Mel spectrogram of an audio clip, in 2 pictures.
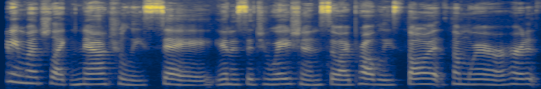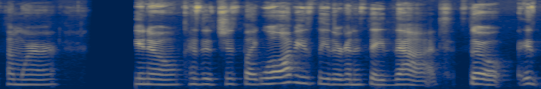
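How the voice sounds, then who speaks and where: A woman speaks in a casual, conversational way on an online meeting. Her voice is smooth and clear, sitting at a medium pitch. She responds as a writer taking feedback. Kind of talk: casual discussion. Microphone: online meeting mic.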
